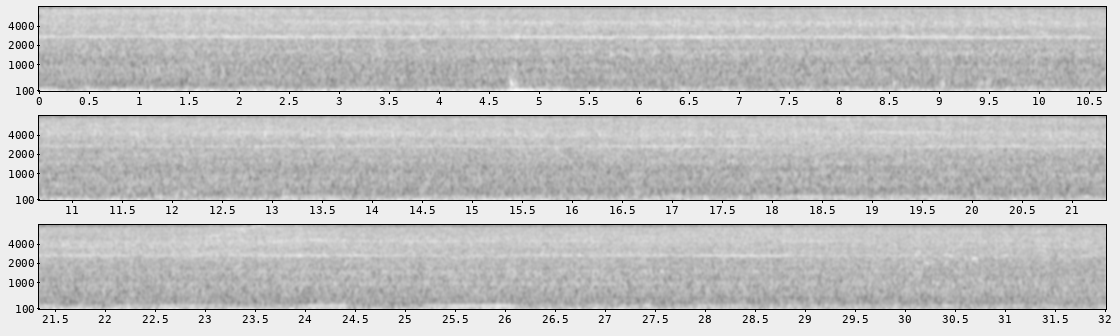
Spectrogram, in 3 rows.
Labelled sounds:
18.2	21.2	killer whale, 5.4 to 8.0 kHz
22.8	24.4	killer whale, 4.4 to 8.0 kHz
29.6	31.3	killer whale, 0.85 to 3.3 kHz

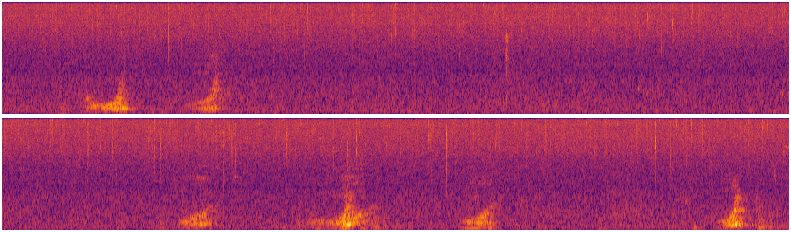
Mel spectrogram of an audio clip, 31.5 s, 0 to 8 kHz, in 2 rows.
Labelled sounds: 19.6	19.8	humpback whale, 1.3 to 1.7 kHz

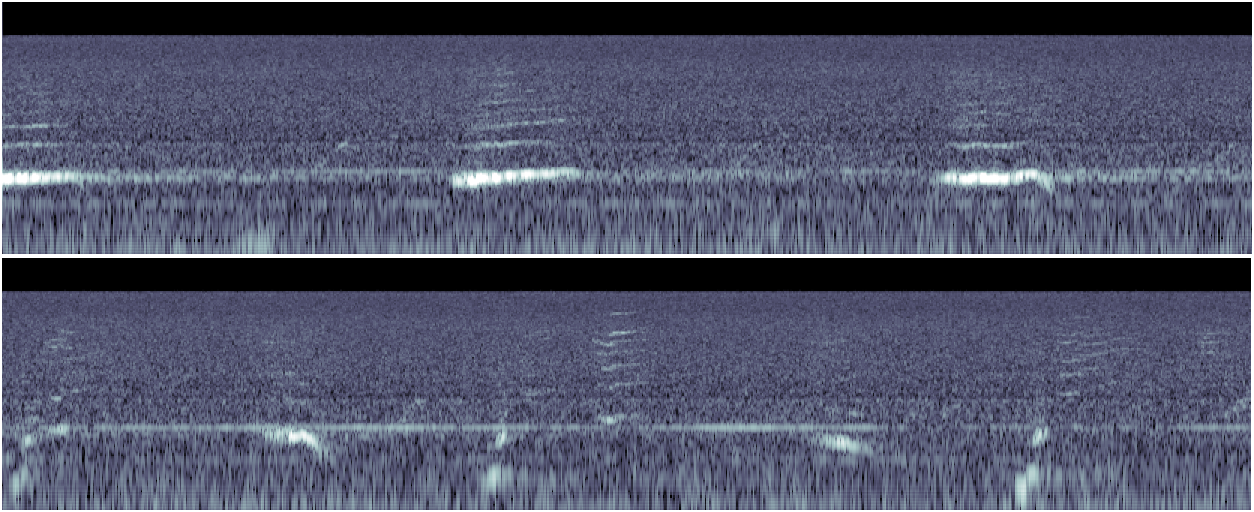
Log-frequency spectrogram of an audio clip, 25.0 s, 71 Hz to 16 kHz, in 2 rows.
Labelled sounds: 0.0	0.5	humpback whale, 1.1 to 1.2 kHz
18.4	18.9	humpback whale, 0.96 to 5.0 kHz

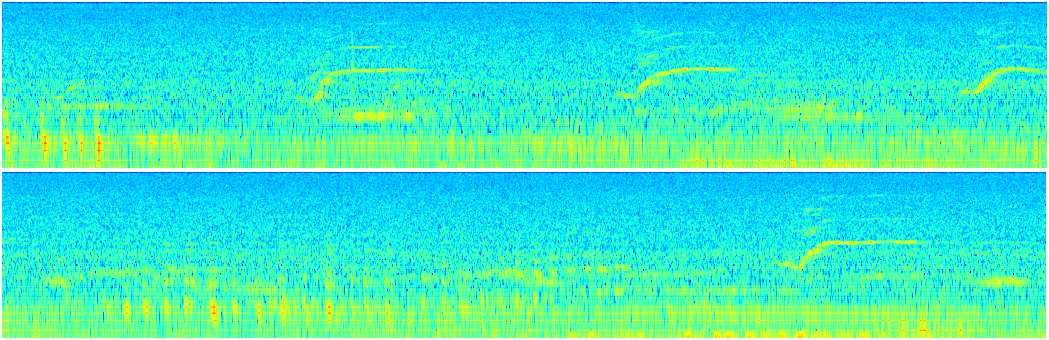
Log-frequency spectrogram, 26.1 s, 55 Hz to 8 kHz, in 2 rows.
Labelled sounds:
4.0	5.1	humpback whale, 0.80 to 2.1 kHz
8.0	9.2	humpback whale, 0.80 to 3.1 kHz
12.2	13.1	humpback whale, 0.80 to 2.2 kHz
23.1	24.1	humpback whale, 0.80 to 2.8 kHz

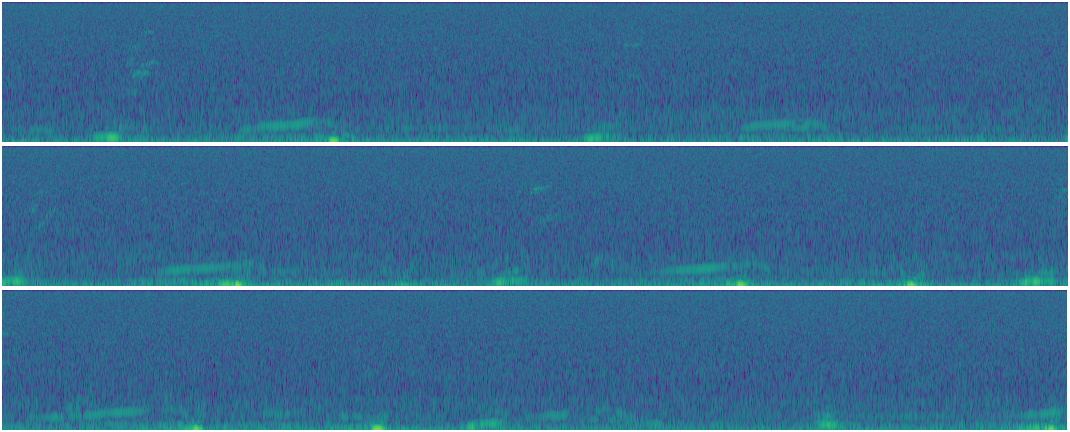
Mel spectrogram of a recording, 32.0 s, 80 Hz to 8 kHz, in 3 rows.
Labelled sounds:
15.9	16.3	humpback whale, 1.4 to 3.4 kHz

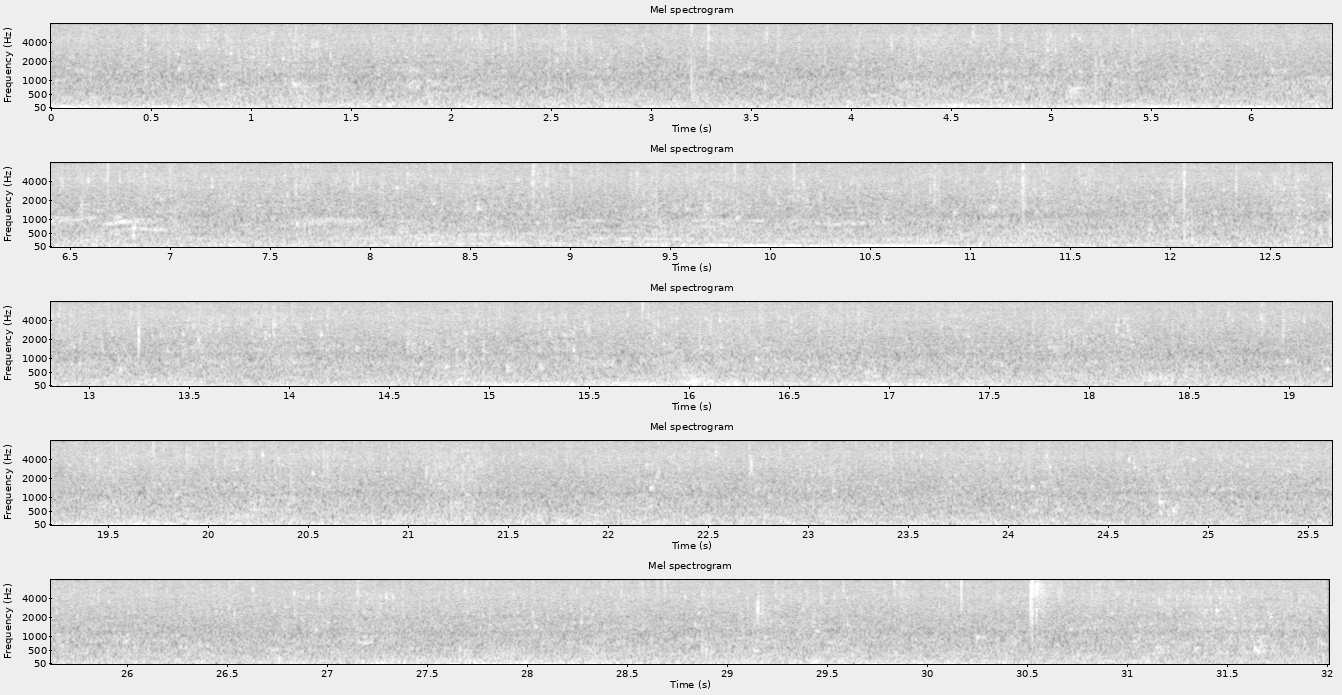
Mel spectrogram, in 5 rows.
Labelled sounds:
6.3	6.9	humpback whale, 0.78 to 1.2 kHz
7.7	8.0	humpback whale, 0.81 to 1.1 kHz
10.2	10.5	humpback whale, 0.78 to 0.91 kHz

